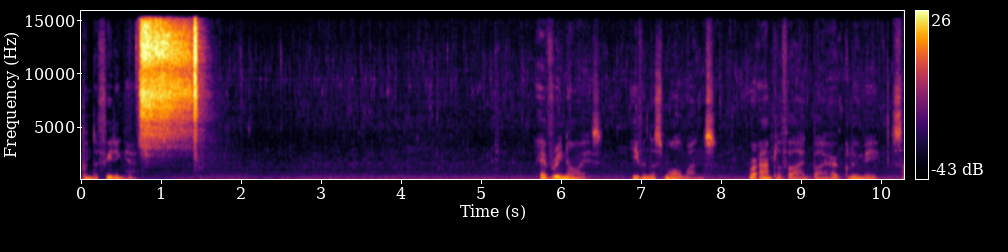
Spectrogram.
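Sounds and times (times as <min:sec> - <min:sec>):
speech: 0:00.0 - 0:01.6, 0:05.7 - 0:10.2
steady low hum: 0:00.1 - 0:10.2
pressurized air hissing from a tank: 0:00.7 - 0:01.7.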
